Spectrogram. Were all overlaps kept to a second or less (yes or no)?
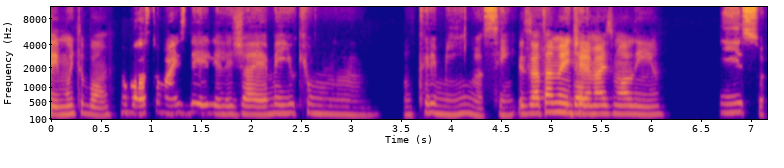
yes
